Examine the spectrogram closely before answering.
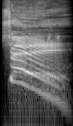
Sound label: Sniper cheers, es; ¡Sííí!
